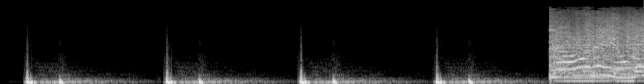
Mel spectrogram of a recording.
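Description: Heartbeat sound effect: four deep double thumps, lub-dub, about a second and a half apart, each fading away. About five and a half seconds in, loud electronic dance music starts suddenly.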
